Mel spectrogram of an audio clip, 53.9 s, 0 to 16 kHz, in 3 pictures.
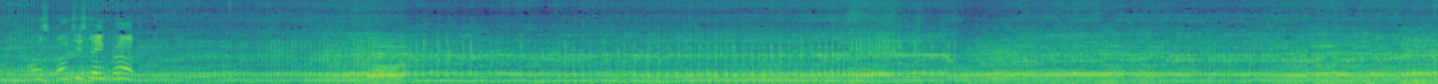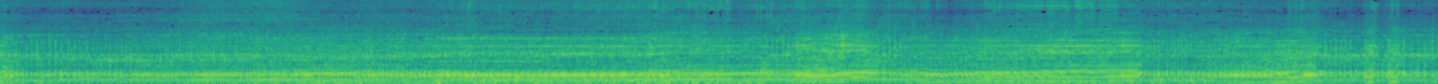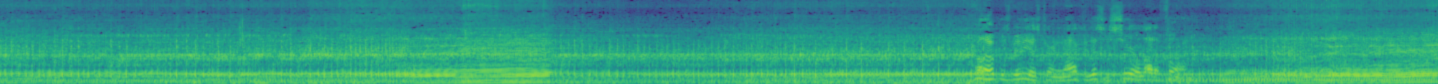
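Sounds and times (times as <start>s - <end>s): motorcycle engine revving: 0.0s - 53.9s.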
